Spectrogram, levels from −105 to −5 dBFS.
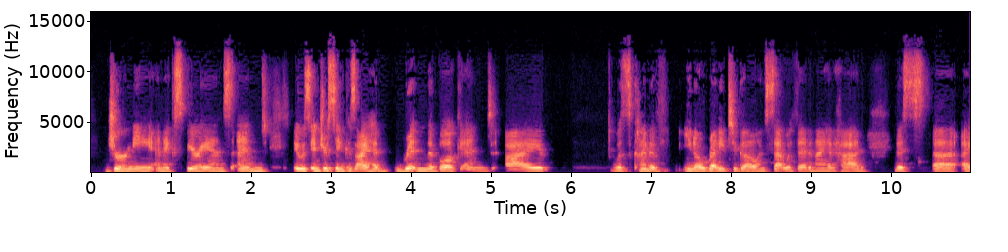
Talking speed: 175 wpm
